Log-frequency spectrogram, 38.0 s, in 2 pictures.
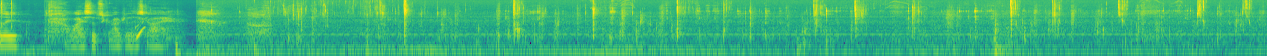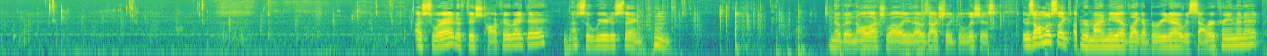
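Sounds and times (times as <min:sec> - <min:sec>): faint steady hum: 0:00.0 - 0:38.0
chewing with mouth clicks: 0:04.0 - 0:25.2.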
